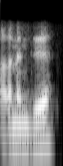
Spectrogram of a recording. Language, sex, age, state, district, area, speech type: Tamil, male, 18-30, Tamil Nadu, Madurai, rural, conversation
